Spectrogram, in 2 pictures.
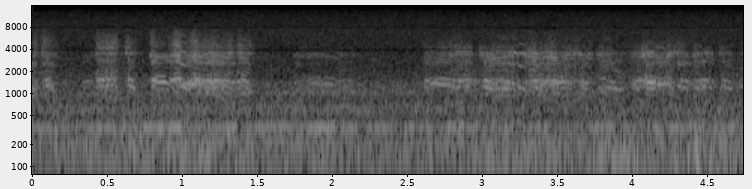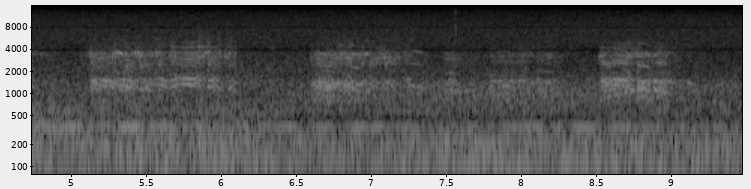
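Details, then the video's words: A first-winter American herring gull at Campbeltown, Argyll, Scotland, 3 March 2014, gives harsh, nasal calls in roughly one-second bursts every one to two seconds over a steady low wind rumble. "American Herring Gull"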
